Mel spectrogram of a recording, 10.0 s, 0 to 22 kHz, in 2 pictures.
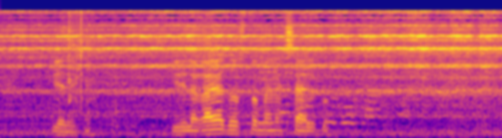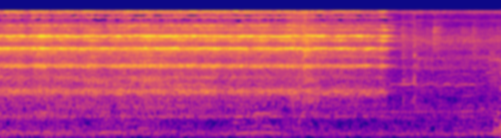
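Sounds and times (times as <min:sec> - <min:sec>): high-pitched electronic whine: 0:00.0 - 0:10.0.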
